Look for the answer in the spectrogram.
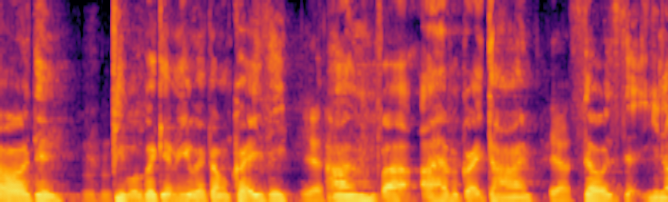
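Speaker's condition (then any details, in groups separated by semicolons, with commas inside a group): Cerebral palsy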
